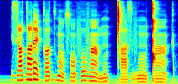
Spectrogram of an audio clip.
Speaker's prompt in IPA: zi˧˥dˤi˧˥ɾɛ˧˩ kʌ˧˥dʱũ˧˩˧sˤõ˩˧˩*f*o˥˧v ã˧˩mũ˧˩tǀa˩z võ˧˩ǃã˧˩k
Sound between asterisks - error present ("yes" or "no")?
no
